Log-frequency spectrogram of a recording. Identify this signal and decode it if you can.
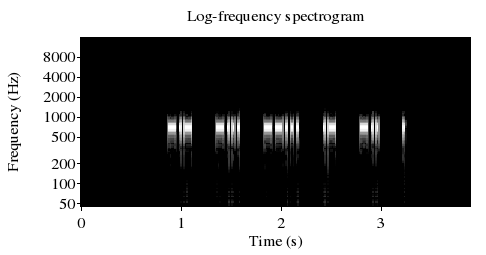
Morse code, heard as a keyed tone, about 46 wpm, spaced as for 25 wpm, 700 Hz. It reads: KB7ADE
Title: USA Call Signs - 6 Characters - 3x Character Spacing - 45wpm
